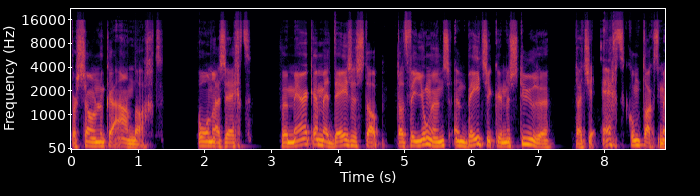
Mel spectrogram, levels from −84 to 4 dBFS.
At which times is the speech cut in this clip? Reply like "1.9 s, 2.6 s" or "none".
2.2 s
